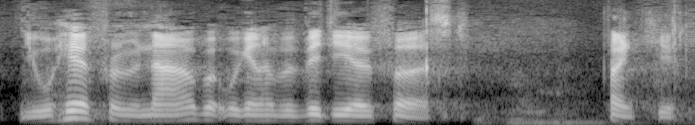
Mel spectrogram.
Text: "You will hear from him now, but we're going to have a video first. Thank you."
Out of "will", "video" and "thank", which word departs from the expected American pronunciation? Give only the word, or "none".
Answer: none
